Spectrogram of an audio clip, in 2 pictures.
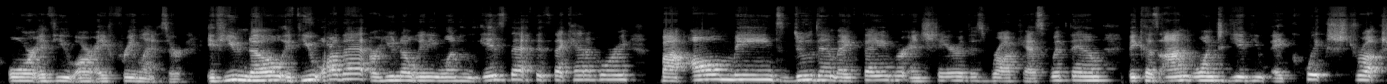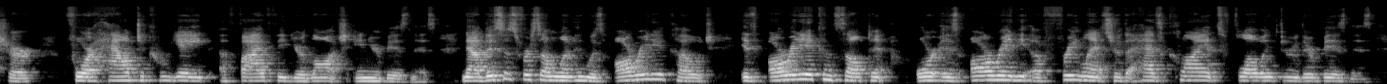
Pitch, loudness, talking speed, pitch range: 175 Hz, -14 LUFS, 175 wpm, 160-195 Hz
